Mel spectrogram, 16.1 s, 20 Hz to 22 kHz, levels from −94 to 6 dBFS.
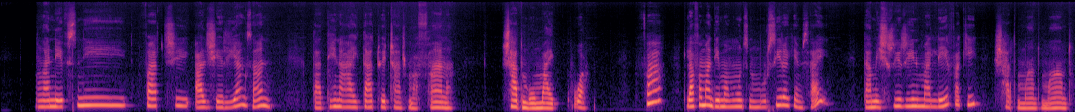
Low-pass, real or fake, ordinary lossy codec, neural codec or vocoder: none; real; none; none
